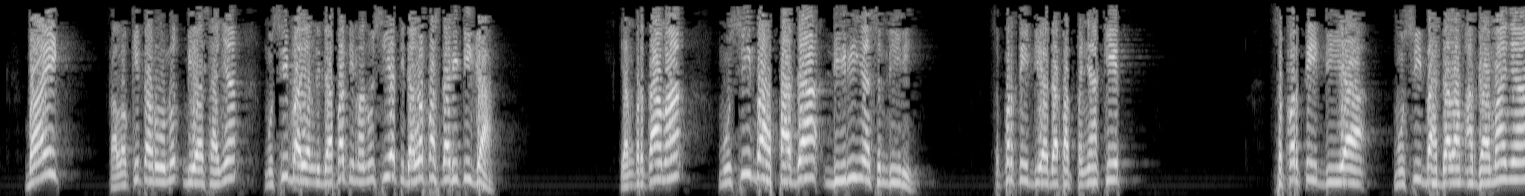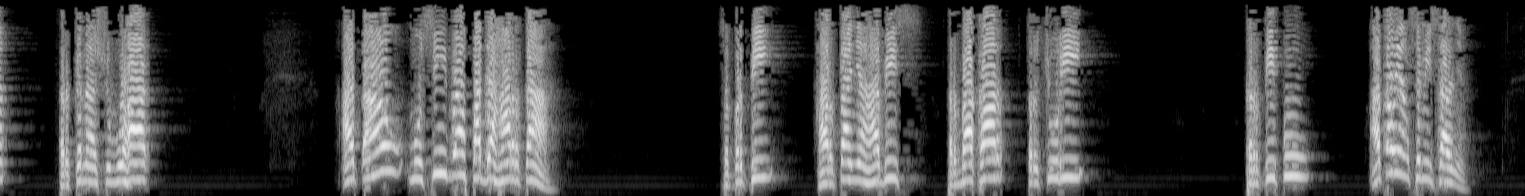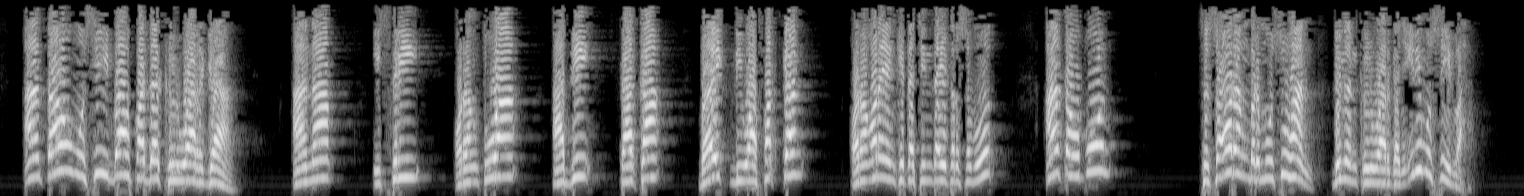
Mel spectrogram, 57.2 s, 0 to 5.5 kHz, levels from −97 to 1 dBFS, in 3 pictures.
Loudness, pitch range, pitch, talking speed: -15 LUFS, 195-255 Hz, 230 Hz, 70 wpm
